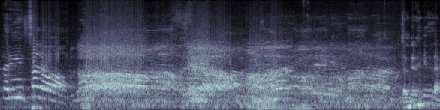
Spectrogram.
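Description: A congregation at a majlis chanting salawat, many voices roaring together loudly in long sustained waves, with a single speaking voice briefly at the start and end.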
